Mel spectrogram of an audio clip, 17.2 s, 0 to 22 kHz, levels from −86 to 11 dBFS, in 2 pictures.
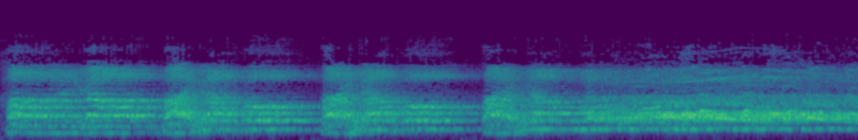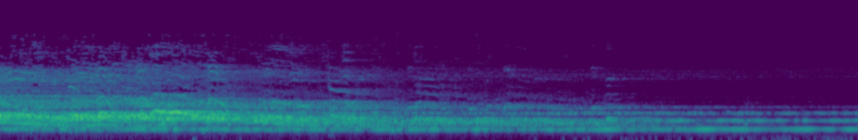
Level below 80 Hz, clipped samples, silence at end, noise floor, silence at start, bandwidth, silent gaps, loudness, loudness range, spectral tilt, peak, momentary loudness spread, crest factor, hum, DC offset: -74 dBFS; under 0.1%; 0 s; -45 dBFS; 0.05 s; 7.6 kHz; none; -24 LUFS; 16 LU; -5.5 dB/octave; -8 dBFS; 20 LU; 16 dB; none; under 0.1%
